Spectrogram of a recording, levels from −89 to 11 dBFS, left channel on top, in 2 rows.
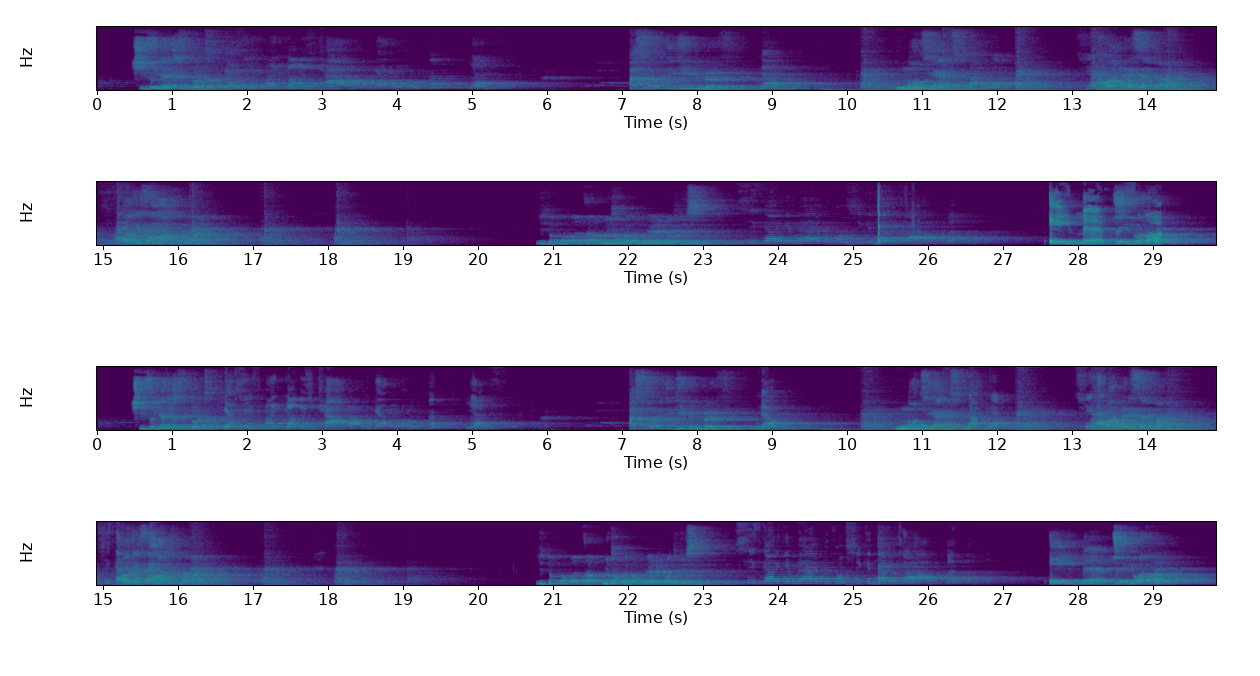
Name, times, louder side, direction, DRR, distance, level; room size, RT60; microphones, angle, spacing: voice 1, 0.5-1.7 5.9-6.0 6.5-8.4 10.6-11.5 13.5-14.4 15.3-16.3 20.8-23.1 28.5-29.1, right 1 dB, 35° right, 0.5 m, -40 dB
voice 2, 1.7-4.5 4.9-5.2 8.8-9.2 11.6-12.1 13.0-13.7 14.9-16.0 17.8-17.9 23.4-24.9 25.2-26.9, right 3 dB, 80° right, 0.7 m, -44 dB
sound 1, 8.6-9.3 9.6-9.8 10.1-10.9 11.1-11.9 12.2-14.8 15.1-15.7 16.1-16.7 17.0-17.6 18.0-18.6 19.0-19.1, left 1 dB, 20° left, 1.6 m, -49 dB
voice 3, 27.6-29.1, left 7 dB, 70° left, 0.3 m, -34 dB
15.0 x 5.6 x 2.4 m
head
